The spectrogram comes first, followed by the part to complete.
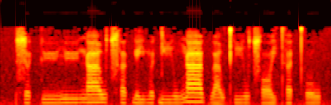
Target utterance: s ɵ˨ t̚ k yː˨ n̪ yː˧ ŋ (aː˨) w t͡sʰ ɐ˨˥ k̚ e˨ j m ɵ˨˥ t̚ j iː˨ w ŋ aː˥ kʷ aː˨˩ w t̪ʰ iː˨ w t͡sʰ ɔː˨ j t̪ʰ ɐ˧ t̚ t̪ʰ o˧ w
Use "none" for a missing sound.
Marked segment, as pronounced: aː˧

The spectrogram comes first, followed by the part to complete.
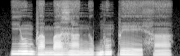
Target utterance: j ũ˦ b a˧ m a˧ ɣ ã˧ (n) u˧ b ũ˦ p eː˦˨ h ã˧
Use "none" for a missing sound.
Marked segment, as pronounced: n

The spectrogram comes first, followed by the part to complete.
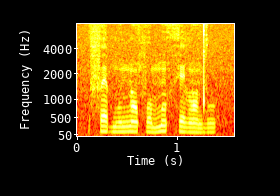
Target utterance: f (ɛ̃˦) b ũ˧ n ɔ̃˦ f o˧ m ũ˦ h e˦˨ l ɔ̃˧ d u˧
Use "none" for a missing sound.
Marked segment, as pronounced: ɛ˦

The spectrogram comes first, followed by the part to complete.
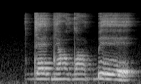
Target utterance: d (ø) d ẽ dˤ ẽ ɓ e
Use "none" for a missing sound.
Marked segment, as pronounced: ɛ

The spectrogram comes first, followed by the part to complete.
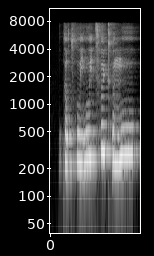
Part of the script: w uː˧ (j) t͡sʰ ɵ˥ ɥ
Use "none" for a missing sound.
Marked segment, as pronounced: j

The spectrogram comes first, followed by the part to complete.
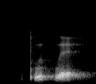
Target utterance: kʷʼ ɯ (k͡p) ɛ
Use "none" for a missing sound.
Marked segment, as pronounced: kʷ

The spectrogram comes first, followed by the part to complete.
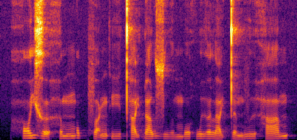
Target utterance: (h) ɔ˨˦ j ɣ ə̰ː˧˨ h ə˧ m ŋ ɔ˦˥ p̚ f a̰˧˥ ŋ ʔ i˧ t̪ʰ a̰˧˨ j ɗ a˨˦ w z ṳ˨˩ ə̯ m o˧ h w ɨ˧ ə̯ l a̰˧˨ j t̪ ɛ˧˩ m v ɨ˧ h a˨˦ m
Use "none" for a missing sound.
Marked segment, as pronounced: h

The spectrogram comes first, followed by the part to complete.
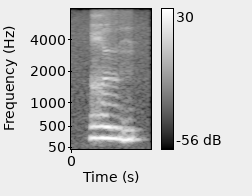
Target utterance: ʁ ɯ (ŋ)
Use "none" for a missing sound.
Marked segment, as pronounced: ŋ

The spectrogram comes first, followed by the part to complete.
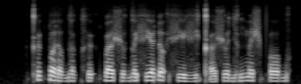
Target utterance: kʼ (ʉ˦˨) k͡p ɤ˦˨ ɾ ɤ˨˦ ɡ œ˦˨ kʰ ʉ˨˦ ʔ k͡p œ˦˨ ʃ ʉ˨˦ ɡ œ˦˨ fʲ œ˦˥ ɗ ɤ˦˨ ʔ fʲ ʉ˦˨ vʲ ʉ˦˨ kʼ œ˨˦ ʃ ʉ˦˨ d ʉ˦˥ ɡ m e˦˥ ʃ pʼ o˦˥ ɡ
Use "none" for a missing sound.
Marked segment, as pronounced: ʉ˦˥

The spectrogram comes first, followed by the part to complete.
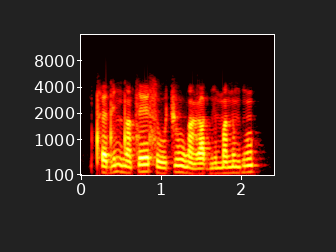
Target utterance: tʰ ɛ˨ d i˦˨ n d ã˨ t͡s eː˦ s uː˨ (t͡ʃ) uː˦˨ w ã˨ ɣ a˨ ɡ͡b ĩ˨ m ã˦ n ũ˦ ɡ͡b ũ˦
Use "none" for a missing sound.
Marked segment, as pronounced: t͡ʃ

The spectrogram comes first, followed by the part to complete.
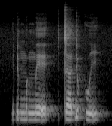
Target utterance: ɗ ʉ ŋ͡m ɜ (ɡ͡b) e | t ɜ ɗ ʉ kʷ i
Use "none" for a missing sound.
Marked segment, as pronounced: ŋ͡m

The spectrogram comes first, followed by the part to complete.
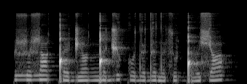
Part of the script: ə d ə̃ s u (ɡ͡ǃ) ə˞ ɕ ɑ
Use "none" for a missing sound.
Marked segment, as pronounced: ɡ͡ǃ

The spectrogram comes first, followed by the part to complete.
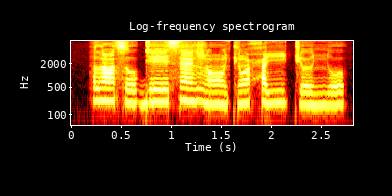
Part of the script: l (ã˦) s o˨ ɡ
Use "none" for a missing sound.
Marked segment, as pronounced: ɑ̃˦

